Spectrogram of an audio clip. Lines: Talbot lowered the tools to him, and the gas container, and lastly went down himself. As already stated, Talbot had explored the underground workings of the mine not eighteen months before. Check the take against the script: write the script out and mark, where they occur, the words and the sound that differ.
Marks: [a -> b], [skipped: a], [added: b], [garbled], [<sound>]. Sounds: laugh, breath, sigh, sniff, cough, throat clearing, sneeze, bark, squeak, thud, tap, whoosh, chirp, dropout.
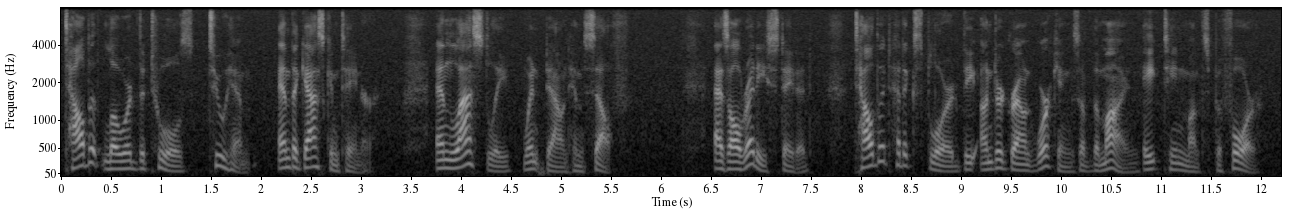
Talbot lowered the tools to him, and the gas container, and lastly went down himself. As already stated, Talbot had explored the underground workings of the mine [skipped: not] eighteen months before.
